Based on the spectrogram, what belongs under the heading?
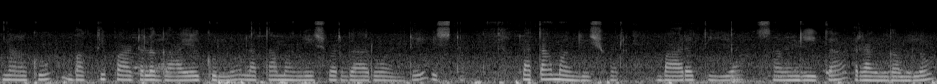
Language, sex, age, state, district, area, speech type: Telugu, female, 18-30, Telangana, Ranga Reddy, rural, spontaneous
